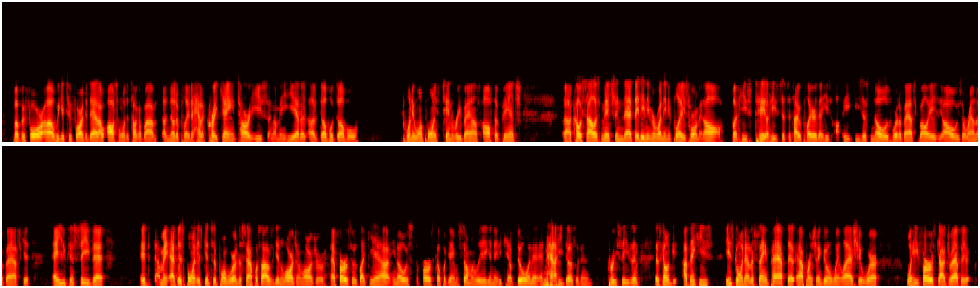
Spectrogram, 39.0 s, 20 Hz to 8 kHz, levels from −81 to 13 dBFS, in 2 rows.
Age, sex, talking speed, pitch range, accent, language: 40-59, male, 245 wpm, 105-135 Hz, American, English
